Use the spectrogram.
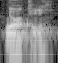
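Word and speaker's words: auricle: that's the ear flap also known as their rickle all right Oracle that's how you pronounce that that is used to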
